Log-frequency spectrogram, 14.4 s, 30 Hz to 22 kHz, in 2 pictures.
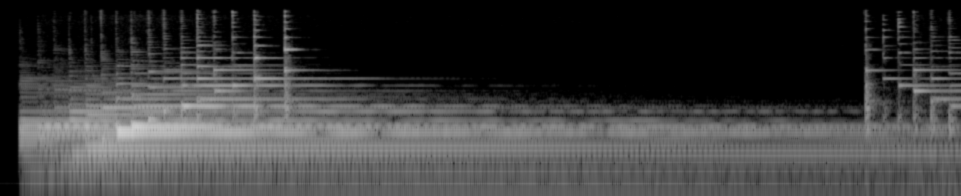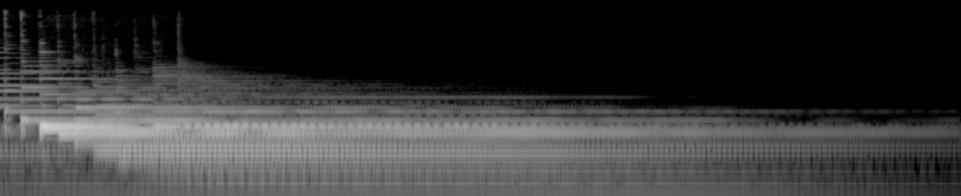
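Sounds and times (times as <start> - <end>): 
harp minor arpeggio up and down: 0.2 - 4.1, 6.5 - 9.8.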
